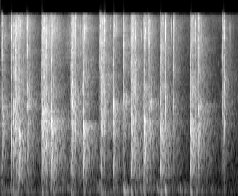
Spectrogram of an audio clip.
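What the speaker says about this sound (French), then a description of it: "Merci à toi, on t'applaudit." A small group claps during a discussion session, the sharp bursts of hand claps coming close and loud in uneven rhythmic clusters for a couple of seconds.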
